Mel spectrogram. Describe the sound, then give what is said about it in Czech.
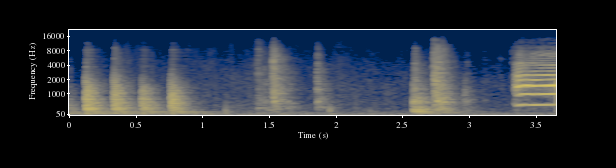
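Four quick, evenly spaced knocks rap on the door of a room, followed by a few softer thuds and rustles, then a brief bright tonal sound at the very end. “Běž k němu do pokoje. No, hezky zaklepej.”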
